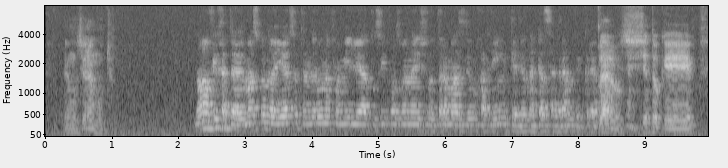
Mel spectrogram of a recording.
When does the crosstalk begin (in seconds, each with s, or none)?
none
